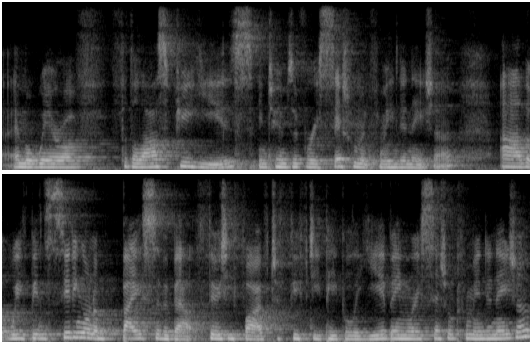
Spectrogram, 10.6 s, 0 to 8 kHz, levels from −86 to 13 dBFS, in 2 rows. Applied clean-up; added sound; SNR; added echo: none; none; none; reverberation time 0.9 s.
